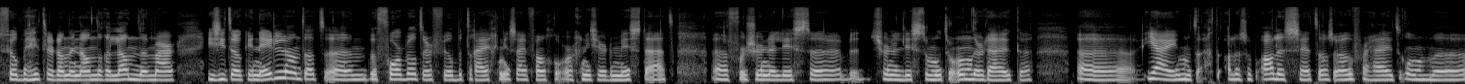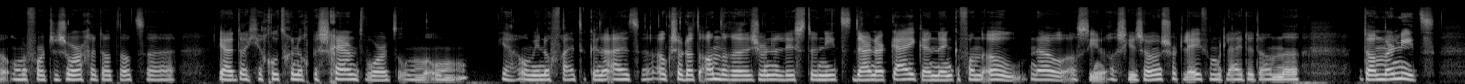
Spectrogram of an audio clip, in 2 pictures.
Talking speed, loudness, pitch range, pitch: 190 wpm, -20 LUFS, 210-235 Hz, 220 Hz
